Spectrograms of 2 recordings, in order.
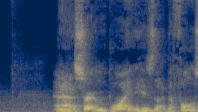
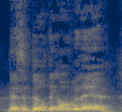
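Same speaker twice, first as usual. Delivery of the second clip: raised, higher call across the street; 7 semitones higher, 6 dB louder than usual. Retold or imitated. Benny calling out to the group from the street, raised call. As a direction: shout over to his friend.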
